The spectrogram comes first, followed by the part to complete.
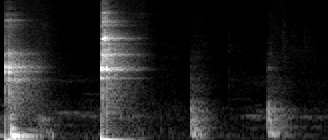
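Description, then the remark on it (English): Glasses clink together in a toast: two bright, ringing taps about a second apart, followed by two duller, softer knocks, with no talking over them. “We just want to say cheers.”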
